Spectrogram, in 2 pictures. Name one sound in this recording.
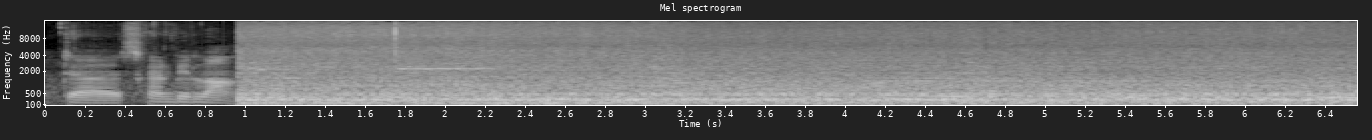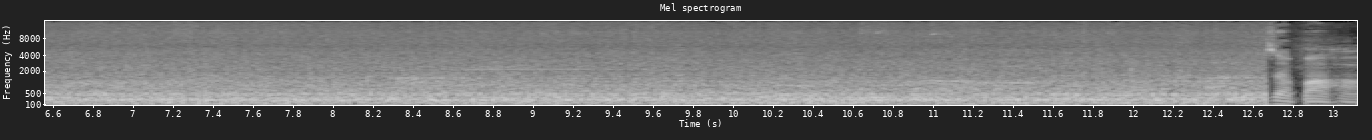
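Rain and wind roar steadily against a moving car.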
